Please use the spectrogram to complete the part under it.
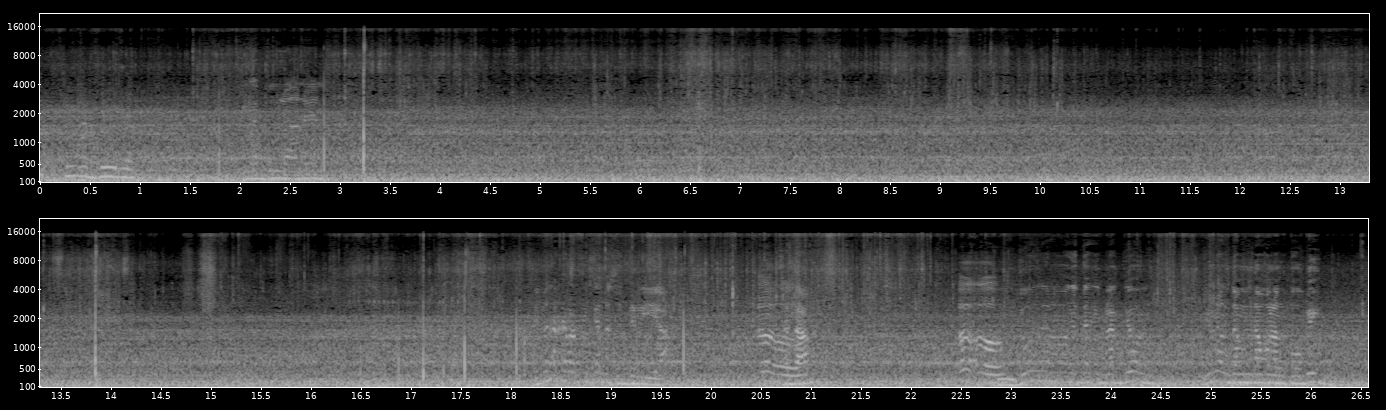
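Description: A car engine hums steadily from inside a moving car.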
